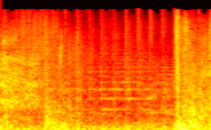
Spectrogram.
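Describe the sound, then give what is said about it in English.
Gunfire as women lay down covering fire beside a train car in a western-style shootout, a dense rough wash of shots capped by one loud crashing burst near the end. “The ladies give her covering fire.”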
